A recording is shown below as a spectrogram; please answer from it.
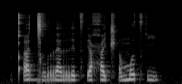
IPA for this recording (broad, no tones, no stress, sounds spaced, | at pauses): qʼ ɛ ɡ͡ǀ ɤ r æ r e t͡sʼ e ħ e t͡ʃʼ ɐ m ɤ t͡sʼ i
